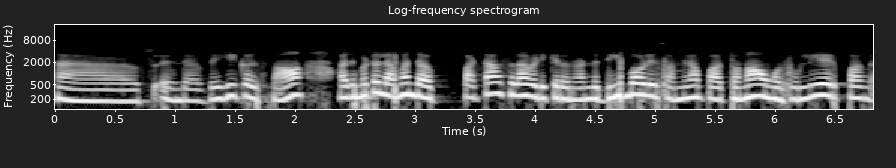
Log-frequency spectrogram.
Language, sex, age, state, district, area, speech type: Tamil, female, 18-30, Tamil Nadu, Tiruvarur, urban, spontaneous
